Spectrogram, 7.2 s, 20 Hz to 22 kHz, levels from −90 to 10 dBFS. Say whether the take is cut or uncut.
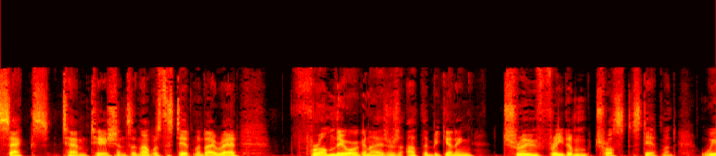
uncut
